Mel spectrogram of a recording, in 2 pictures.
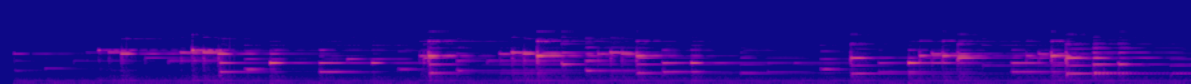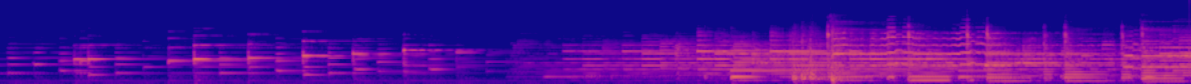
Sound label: melody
